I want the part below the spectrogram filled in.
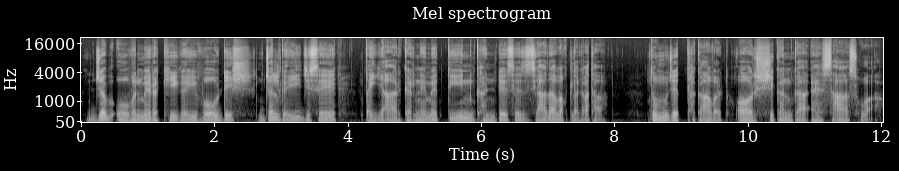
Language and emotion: Urdu, sad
